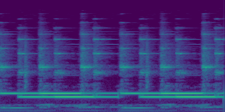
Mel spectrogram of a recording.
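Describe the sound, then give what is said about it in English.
A doorbell rings over and over in quick, rhythmic bursts, fairly loud, with a steady ringing tone running underneath and no one talking. “It wasn't much longer before the doorbell rang in typical Todd-like”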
